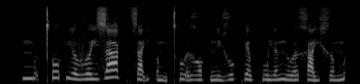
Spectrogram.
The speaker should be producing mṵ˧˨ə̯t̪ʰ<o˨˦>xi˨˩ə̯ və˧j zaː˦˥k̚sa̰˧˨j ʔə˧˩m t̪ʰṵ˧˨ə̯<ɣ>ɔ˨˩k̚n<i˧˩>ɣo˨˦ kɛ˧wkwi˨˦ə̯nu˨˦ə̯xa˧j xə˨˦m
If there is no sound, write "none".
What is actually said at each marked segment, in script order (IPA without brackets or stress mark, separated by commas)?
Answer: o˨˦, ɣ, i˧˩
